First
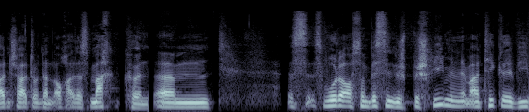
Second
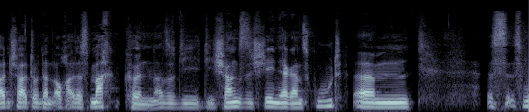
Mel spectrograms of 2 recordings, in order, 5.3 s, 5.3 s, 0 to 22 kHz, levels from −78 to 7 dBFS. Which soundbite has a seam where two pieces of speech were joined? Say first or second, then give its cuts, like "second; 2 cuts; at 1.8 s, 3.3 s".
first; 1 cut; at 1.5 s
